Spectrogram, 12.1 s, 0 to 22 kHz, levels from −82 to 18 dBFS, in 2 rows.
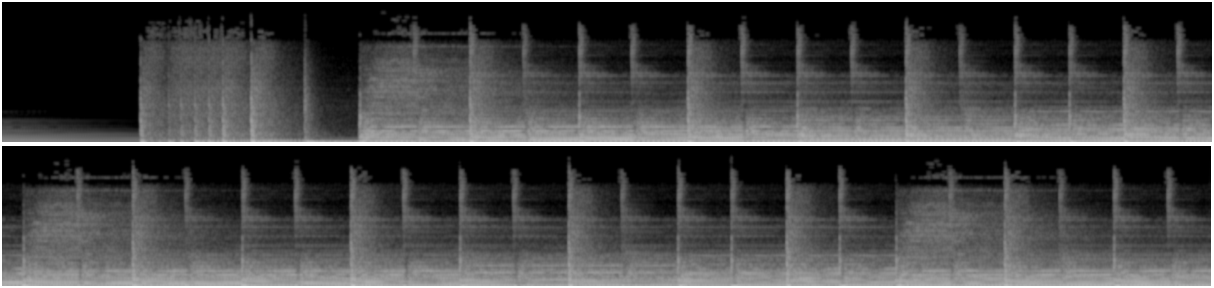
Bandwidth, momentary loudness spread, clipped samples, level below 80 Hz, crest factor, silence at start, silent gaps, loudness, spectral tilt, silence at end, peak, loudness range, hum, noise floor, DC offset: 19 kHz; 3 LU; under 0.1%; -20 dBFS; 14 dB; 0 s; none; -15 LUFS; -5.5 dB/octave; 0 s; 0 dBFS; 1 LU; none; -35 dBFS; under 0.1%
